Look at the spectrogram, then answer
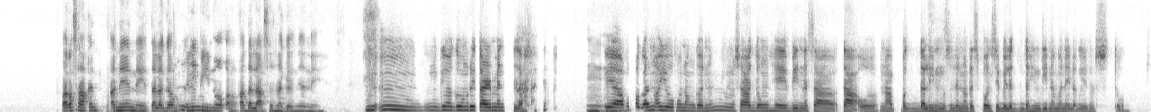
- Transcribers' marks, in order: static; sniff; other background noise; chuckle
- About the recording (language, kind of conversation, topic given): Filipino, unstructured, Paano ka magpapasya sa pagitan ng pagtulong sa pamilya at pagtupad sa sarili mong pangarap?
